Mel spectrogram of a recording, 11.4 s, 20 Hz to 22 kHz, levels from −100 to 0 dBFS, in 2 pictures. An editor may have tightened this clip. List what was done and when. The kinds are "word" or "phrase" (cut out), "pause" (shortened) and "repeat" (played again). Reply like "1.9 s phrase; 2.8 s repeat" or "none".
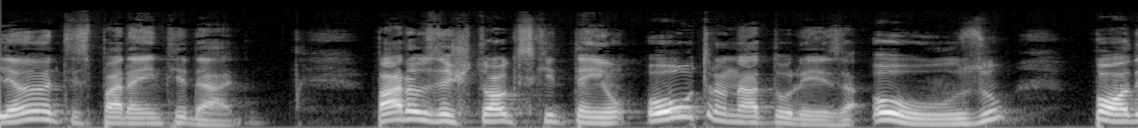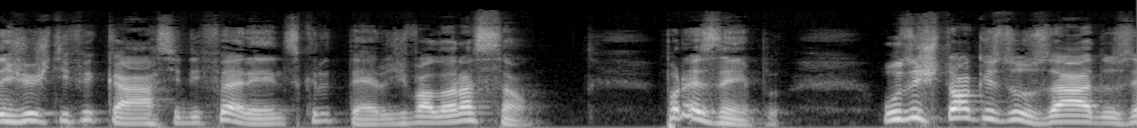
none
